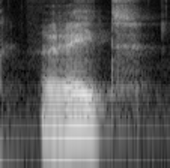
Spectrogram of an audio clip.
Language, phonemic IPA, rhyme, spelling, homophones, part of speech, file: Dutch, /reːt/, -eːt, reedt, reed, verb, Nl-reedt.ogg
- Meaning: 1. second-person (gij) singular past indicative of rijden 2. inflection of reden: second/third-person singular present indicative 3. inflection of reden: plural imperative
